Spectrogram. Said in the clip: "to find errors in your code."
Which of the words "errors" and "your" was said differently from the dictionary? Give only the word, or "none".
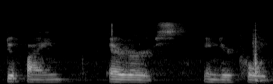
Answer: errors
